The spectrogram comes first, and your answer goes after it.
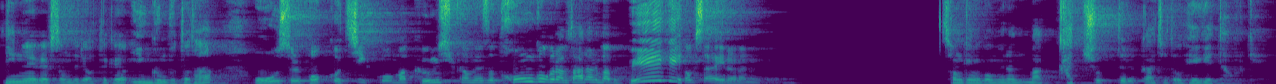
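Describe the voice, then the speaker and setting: A male pastor preaching a sermon, telling the story in a lively way, often asking the congregation questions and acting out what people said. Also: on the high side, brisk, slightly rough.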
